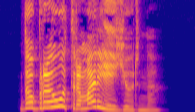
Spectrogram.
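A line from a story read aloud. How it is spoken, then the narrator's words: Cheerful chirping girl. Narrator (Russian): весело щебетала девушка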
